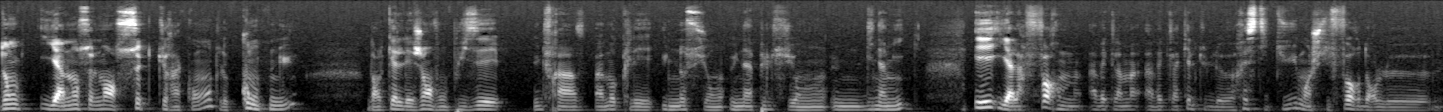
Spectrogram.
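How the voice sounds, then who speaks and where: With a Liège accent, the voice moves at a fairly slow pace, showing ordinary pitch variation and big swings in loudness. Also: man, medium pitch for a man. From Belgium, Liège. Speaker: criminologist, author and public speaker. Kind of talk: interview.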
